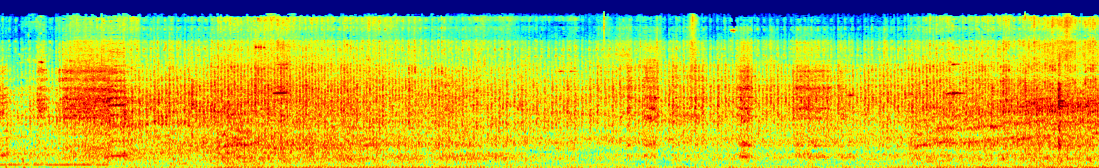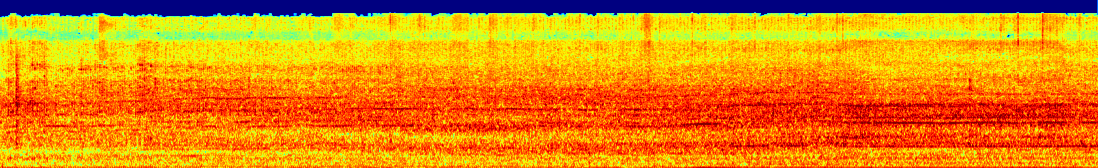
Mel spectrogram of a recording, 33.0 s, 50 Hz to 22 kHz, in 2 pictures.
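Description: IMT 577 DV tractor's diesel engine running steadily under load as it pulls a three-shank subsoiler deep through the ground. It grows louder as the tractor comes closer.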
